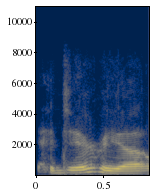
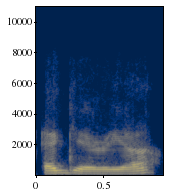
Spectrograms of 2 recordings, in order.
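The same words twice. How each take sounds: First: The name is pronounced the English way. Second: The name is pronounced the Latin way.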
